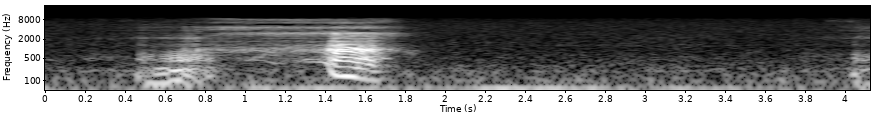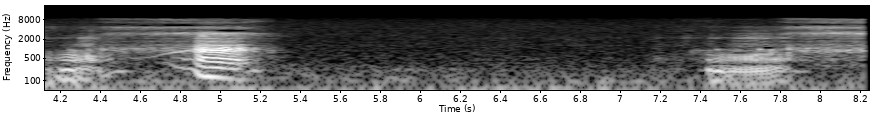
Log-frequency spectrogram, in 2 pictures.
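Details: Sleep snoring recorded 12 December 2024, with the SnoreLab snoring app linked: snorting, fluttering snores on the breath in, roughly every three and a half seconds, over steady room hiss.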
